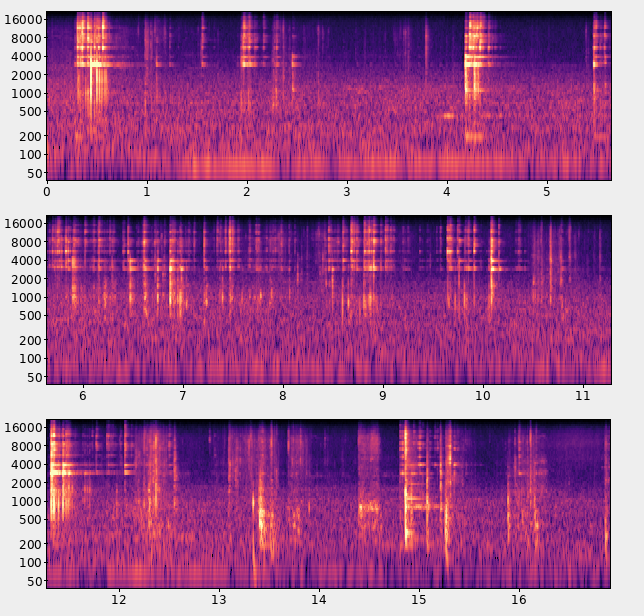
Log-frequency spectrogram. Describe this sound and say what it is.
Sound effects > Objects / House appliances
Botellas cristal chocando
Percussive sound of glass bottles clinking.
field, Vaparaiso, America, recording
